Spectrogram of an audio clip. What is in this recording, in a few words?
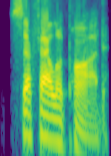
"Cephalopod", American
